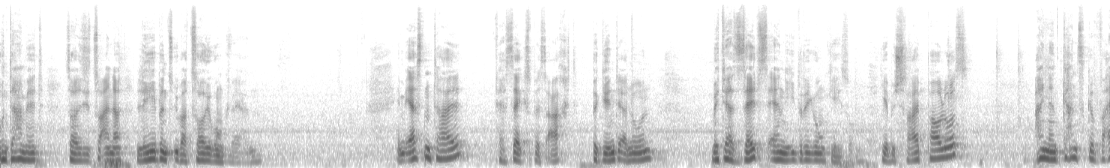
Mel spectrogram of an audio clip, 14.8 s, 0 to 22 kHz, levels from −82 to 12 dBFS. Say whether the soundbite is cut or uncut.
cut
